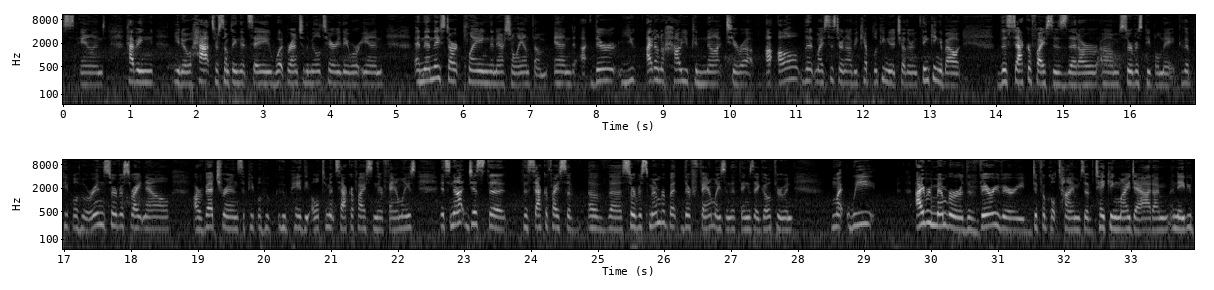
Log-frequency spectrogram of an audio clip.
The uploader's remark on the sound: We're on location at Tempe Town Lake!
